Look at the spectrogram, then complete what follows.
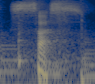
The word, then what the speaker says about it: sus: Not SARS as in the disease, but sus. S-U-S.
